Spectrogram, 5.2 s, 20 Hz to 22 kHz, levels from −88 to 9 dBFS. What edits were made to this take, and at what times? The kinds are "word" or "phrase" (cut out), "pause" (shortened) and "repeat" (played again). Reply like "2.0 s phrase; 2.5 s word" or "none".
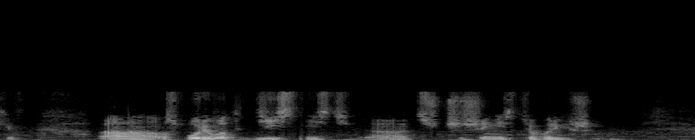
none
